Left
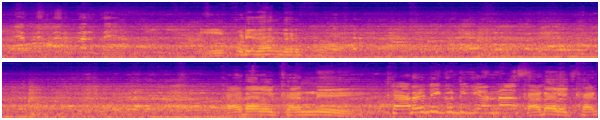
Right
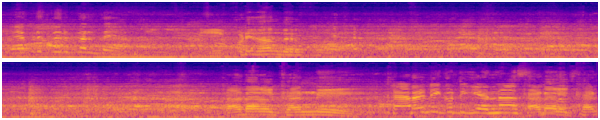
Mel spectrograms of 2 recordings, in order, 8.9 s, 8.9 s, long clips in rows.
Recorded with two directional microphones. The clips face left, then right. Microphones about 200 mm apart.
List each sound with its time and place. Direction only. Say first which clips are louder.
1.8 s a man's voice: left 2 dB; 15° left (ahead or behind)
6.1 s a man's voice: left 1 dB; 10° left (ahead or behind)
7.4 s a woman's voice: left 6 dB; 50° left (ahead or behind)
8.4 s a man's voice: left 2 dB; 10° left (ahead or behind)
